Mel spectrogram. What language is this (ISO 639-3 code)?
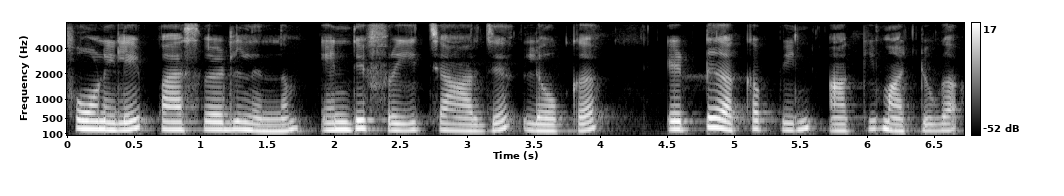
mal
